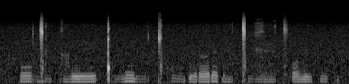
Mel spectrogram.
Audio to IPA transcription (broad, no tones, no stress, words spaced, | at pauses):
oɡ͡ǀi ka̤ŋe ǃṳ mṳ ǀʰo̤ ɗɘɾɐ ɾɛɗɛ̤ ǀi̤ɣɛ̤ t͡sʼɔðɨpɨp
